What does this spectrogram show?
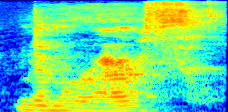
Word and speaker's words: Vimyrarth: It introduces itself as Vimarath, Lord of the Red. Vimyrarth. Vimarath. Lord of the Red. And she has chosen this peak as her home. Spell that shit again. Vimyrarth.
